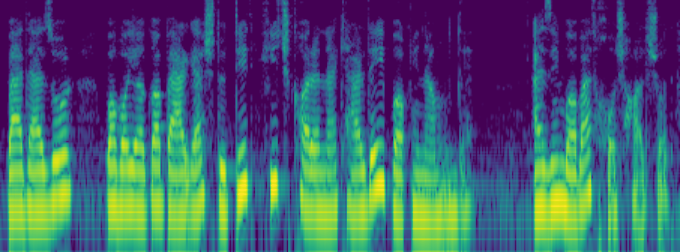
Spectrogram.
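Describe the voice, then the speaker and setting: Softly spoken woman narrating a tale. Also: mid-range voice. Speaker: audiobook narrator. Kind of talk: scripted storybook narration.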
